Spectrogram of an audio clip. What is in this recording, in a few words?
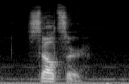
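"seltzer", American English; pronunciations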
